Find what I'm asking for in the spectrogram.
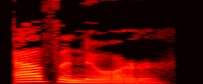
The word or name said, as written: aveer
